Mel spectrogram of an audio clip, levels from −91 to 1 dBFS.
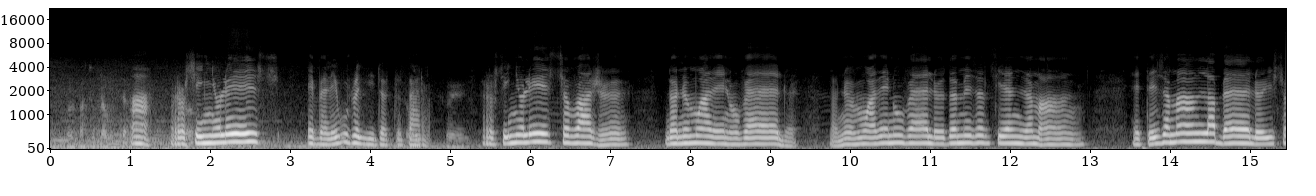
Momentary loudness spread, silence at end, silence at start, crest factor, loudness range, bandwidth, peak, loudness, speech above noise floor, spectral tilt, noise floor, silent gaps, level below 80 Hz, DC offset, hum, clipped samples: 16 LU; 0 s; 0 s; 16 dB; 5 LU; 4 kHz; -4 dBFS; -19 LUFS; 30 dB; -12 dB/octave; -49 dBFS; none; -44 dBFS; under 0.1%; none; under 0.1%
